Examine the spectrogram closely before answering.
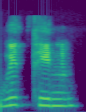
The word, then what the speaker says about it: within: vẫn chưa có Living within boundaries. tới. Living within, nhấn within là nhấn âm thứ hai.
